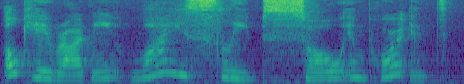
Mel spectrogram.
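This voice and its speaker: A woman's voice: fairly high pitch, sing-song, takes it slowly, darkish tone, a little hiss or hum. A woman voicing a patient, encouraging female bear schoolteacher in a storybook.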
